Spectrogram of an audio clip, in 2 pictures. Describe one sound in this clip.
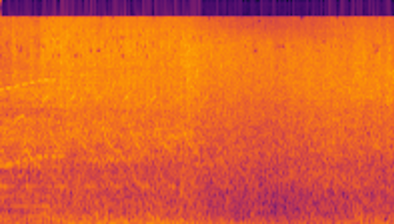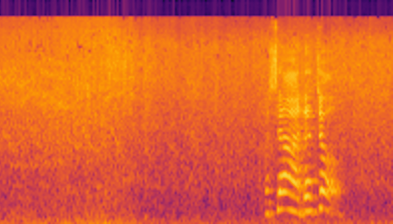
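Gunfire and explosions rumble from a video game.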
